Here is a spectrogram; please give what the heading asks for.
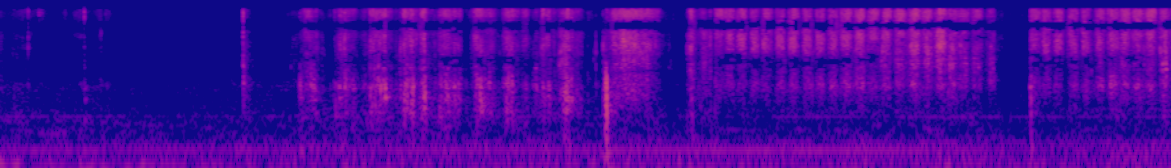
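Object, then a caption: Woven elastic fabric resistance band. A wide woven elastic fabric glute resistance band, flipped over on a lap, is scratched and rubbed with long nails and fingertips. Quiet, quick scratchy rasps come in uneven bursts, with one sharper tap near the middle, over a steady low hum.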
